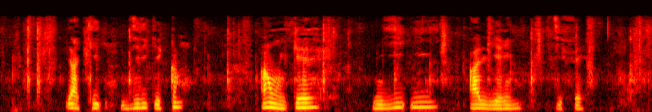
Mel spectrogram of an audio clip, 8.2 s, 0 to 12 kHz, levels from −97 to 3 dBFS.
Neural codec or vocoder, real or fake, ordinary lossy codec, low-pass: none; real; MP3, 64 kbps; 7.2 kHz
